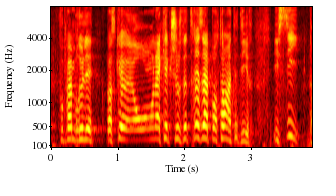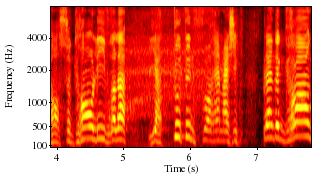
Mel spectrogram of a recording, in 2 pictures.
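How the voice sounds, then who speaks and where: A woman playing a brave, excitable little girl knight-errant in a theatrical children's storytime, animated and exclamatory. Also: mid-range voice, close to an everyday voice. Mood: excited. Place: live storytime stage.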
